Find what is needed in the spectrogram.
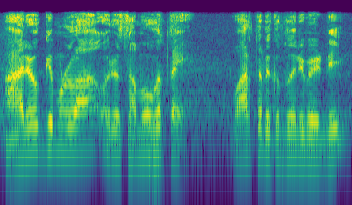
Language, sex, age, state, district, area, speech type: Malayalam, male, 60+, Kerala, Kottayam, rural, spontaneous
